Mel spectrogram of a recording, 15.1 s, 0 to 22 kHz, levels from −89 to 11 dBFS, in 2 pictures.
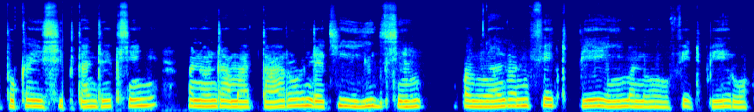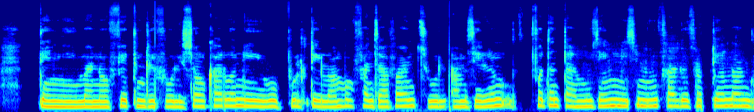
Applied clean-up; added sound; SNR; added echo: neural mask model Resemble Enhance denoiser.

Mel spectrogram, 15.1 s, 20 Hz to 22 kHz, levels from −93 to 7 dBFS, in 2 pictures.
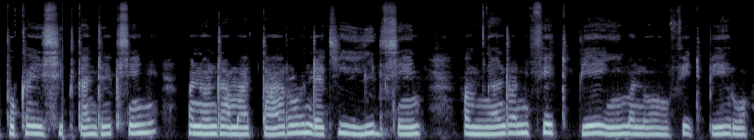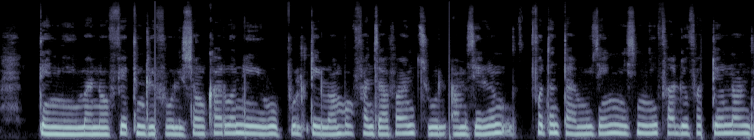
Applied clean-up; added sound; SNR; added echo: none; none; none; none.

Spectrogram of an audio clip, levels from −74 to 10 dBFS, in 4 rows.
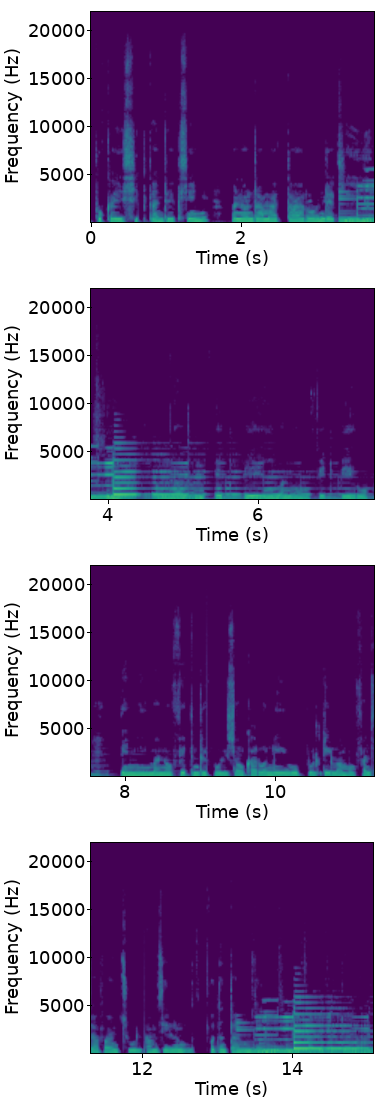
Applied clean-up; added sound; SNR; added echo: neural mask model RNNoise.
